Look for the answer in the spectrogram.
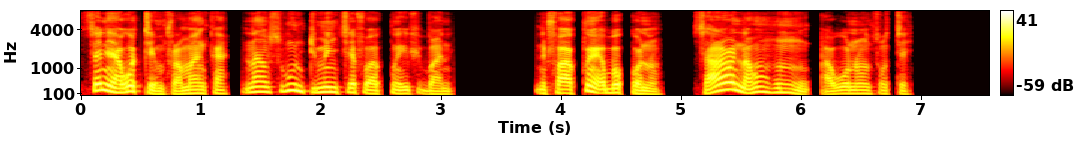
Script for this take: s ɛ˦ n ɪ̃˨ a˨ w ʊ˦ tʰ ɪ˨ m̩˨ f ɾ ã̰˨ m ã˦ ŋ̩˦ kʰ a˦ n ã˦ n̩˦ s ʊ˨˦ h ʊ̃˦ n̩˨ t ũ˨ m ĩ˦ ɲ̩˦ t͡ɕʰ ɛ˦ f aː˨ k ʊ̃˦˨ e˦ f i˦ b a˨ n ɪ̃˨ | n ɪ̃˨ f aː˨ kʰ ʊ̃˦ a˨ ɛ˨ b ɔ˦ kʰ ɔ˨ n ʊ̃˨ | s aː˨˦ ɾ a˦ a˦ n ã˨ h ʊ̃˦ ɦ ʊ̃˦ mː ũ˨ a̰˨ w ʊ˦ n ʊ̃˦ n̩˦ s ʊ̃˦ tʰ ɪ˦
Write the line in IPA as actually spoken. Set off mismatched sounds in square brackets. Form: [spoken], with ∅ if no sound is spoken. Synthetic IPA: s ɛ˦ n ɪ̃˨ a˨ w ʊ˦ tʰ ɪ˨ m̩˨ f ɾ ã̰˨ m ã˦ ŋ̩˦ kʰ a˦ n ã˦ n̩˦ s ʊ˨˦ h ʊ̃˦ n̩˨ t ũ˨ m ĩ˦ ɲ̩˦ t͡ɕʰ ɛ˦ f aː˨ k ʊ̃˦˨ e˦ f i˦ b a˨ n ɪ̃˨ | n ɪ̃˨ f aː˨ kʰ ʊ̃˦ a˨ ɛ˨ b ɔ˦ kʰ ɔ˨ n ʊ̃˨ | s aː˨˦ ɾ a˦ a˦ n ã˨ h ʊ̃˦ ɦ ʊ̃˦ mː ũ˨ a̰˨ w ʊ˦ n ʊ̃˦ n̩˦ s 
